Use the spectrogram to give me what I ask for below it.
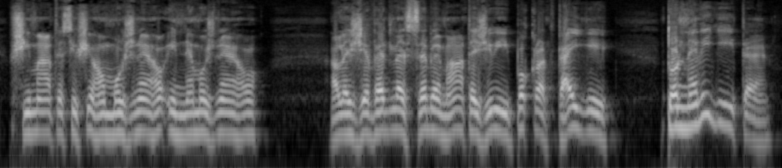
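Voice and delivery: loud, high-ending scolding; emphatic reproach. A narrator's reading. Friend chiding a geologist blind to love, emphatic reproach. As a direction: drive it home loudly, exasperated. Friend chides him for not noticing.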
